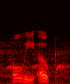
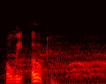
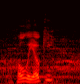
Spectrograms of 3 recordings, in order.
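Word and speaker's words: Holyoke: I have to apologize it's pronounced Holy Oak Holy Oak Colorado it's where Kate kellan's from what did you originally say I think I said it hokei hokei yeah that's exactly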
